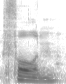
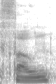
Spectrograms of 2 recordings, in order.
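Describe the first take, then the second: First: The vowel stays a single pure sound. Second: The vowel glides as a diphthong. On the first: "strong Welsh accents often don't have diphthongs" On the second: "we don't say phone"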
